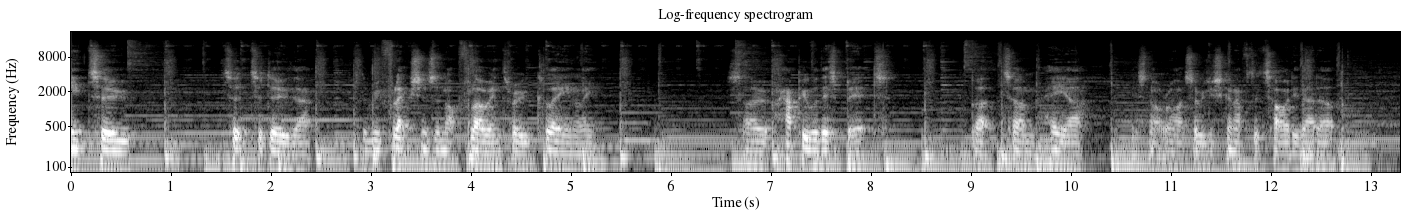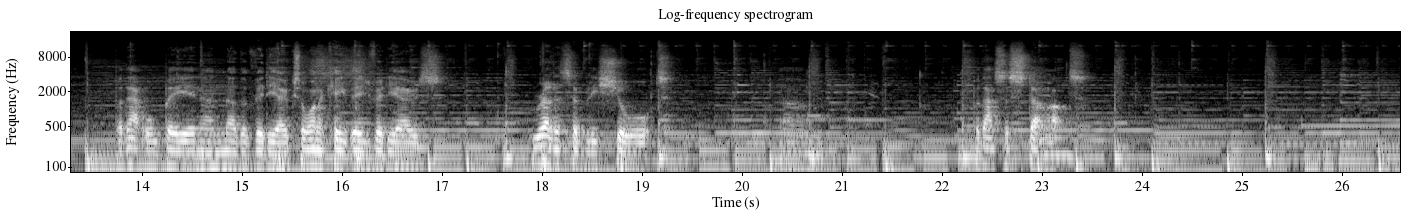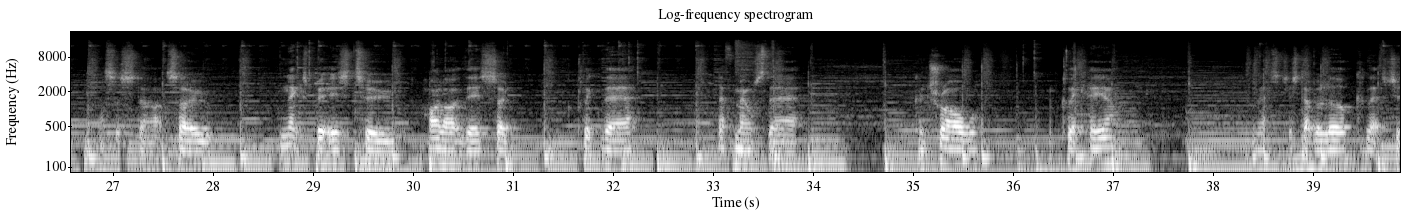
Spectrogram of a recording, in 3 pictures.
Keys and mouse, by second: 11.5-12.8 middle drag, 13.9 shift+middle click, 17.6 middle click, 18.5 shift+middle click, 19.9-24.4 middle drag, 32.2 click, 36.1 ctrl+click, 38.5 middle click.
